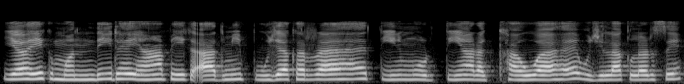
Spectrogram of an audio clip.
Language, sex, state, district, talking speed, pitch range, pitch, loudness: Hindi, female, Bihar, West Champaran, 175 wpm, 215-240 Hz, 225 Hz, -15 LUFS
